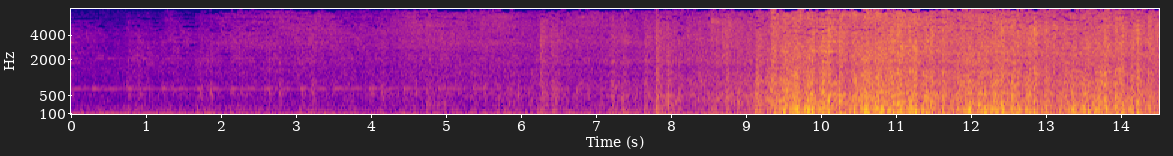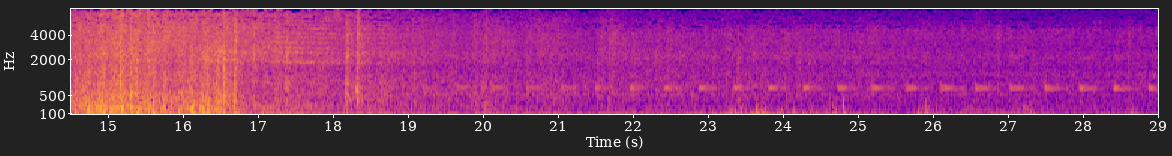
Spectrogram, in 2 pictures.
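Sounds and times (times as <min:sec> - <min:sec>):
train wheels clattering over joints: 0:01.7 - 0:23.5.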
